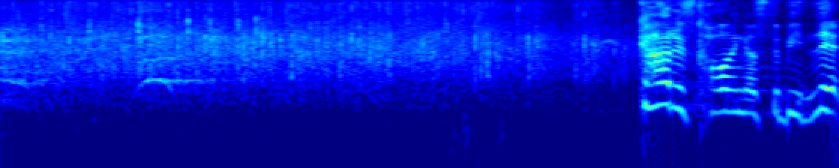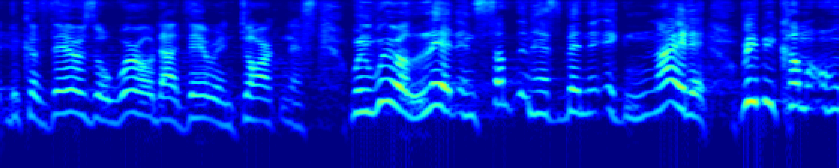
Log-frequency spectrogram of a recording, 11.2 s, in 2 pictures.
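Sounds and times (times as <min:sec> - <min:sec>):
faint cheers and whoop: 0:00.0 - 0:01.6
crowd applauding during praise break: 0:00.0 - 0:04.3
speech: 0:04.4 - 0:11.1.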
